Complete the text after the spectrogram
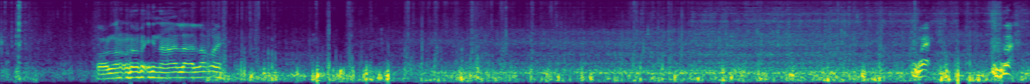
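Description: Bicycle tyres roll and rumble over a rough concrete road.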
